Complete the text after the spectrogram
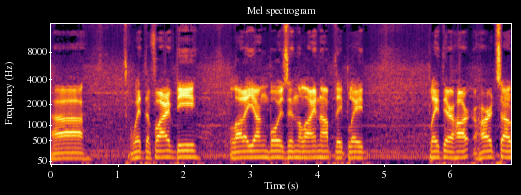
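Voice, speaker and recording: Over music in the background, a man with a Finnish accent talks at a medium pitch in a monotone, flat intonation. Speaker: hockey head coach. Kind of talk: post-game interview. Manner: halting, searching for words.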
